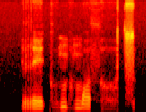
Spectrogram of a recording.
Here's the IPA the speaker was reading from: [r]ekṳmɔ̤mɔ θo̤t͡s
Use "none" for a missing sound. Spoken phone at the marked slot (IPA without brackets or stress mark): r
